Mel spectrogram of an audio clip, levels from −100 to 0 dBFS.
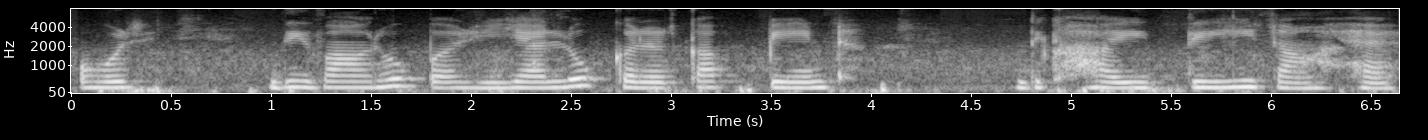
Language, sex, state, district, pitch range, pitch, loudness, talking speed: Hindi, male, Punjab, Fazilka, 195-215 Hz, 205 Hz, -14 LUFS, 100 wpm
